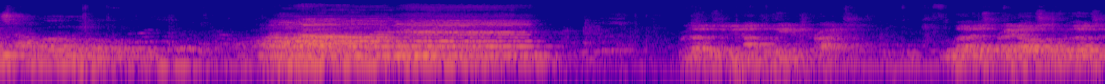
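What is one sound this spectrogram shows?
A choir of men sings a slow chant, echoing in a large hall.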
